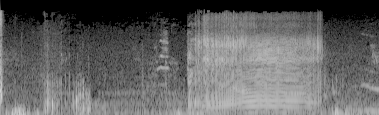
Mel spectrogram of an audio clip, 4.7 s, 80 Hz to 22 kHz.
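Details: Black tri male Australian Shepherd puppy, number 3, six and a half weeks old, out of Bianca and Myles at Fifteen Acre Farms: a sustained, rising-then-falling whine of about a second and a half, preceded by soft rustling and thumps.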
